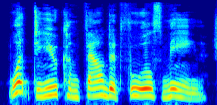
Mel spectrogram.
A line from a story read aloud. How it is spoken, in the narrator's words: shouted Fred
